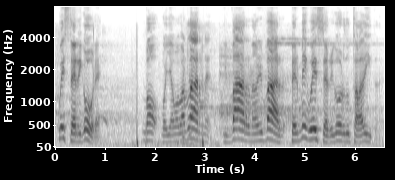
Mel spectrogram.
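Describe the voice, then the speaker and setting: Uomo napoletano, voce piuttosto acuta, commenta la partita. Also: male voice, on the high side, unhurried. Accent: Neapolitan Italian. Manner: colloquial, exclamatory, slangy. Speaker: football fan doing a live match reaction. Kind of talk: casual spontaneous match commentary. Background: football match broadcast with crowd.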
